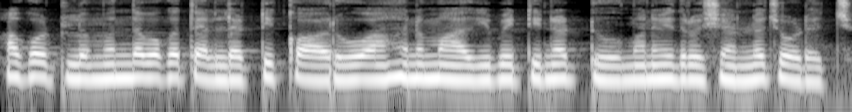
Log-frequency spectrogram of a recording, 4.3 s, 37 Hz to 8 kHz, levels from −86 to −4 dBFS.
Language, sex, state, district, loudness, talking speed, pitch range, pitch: Telugu, female, Andhra Pradesh, Chittoor, -12 LUFS, 170 wpm, 175-190 Hz, 180 Hz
